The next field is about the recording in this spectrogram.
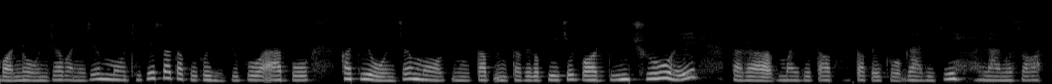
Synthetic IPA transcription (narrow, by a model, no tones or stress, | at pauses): bʱʌnːuɦunt͡sʰʌbʱʌneɾemʌʈʰikejt͡sʰʌt̪ʌpaĩkoɦid͡zukoabokʌt̪iɦunt͡sʰʌmʌt̪ʌt̪ʌpaĩkopet͡seɡʌrd̪int͡sʰuɦʌjt̪ʌɾʌmʌjlet̪ʌt̪ʌpaĩkoɡaɾit͡sʌĩlanusʌ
